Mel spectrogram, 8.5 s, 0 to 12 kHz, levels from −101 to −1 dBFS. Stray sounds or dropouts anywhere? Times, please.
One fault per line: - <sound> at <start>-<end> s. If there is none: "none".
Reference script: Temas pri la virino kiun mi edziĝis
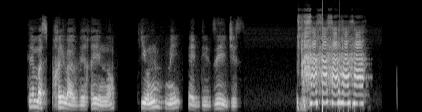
- laugh at 5.9-7.5 s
